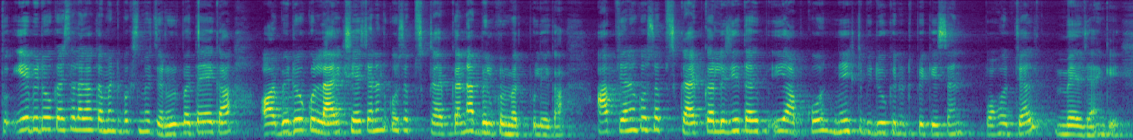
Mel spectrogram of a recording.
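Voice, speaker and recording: A woman teaching pronunciation rules, explaining patiently and step by step. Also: a little high. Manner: patient, step-by-step, repeats each rule slowly. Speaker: English teacher. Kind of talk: explaining lesson.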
